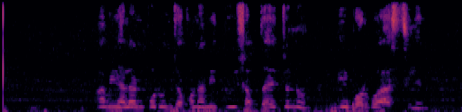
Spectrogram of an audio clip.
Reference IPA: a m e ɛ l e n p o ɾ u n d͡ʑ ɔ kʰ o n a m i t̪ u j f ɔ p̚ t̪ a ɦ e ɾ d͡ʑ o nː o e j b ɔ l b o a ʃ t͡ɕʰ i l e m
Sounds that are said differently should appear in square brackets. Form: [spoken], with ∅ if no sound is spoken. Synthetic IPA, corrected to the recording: a m [i] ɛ l [a] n p o ɾ u n d͡ʑ ɔ kʰ o n a m i [d̪] u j [ʃ] ɔ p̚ t̪ a ɦ e ɾ d͡ʑ o nː o e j b ɔ [ɾ] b o a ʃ t͡ɕʰ i l e [n]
